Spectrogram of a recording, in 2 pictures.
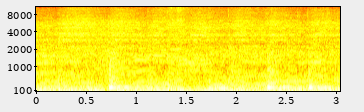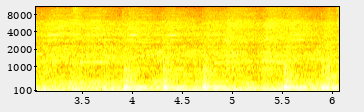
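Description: Progressive metalcore band playing live through a club PA: heavy distorted electric guitars, bass guitar and a full drum kit, with hard accented hits every second or so.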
